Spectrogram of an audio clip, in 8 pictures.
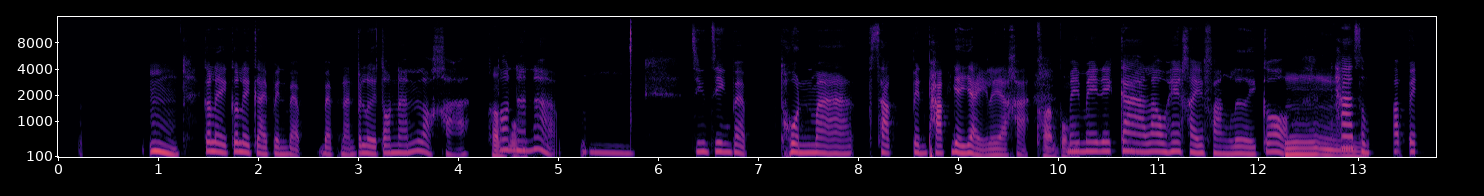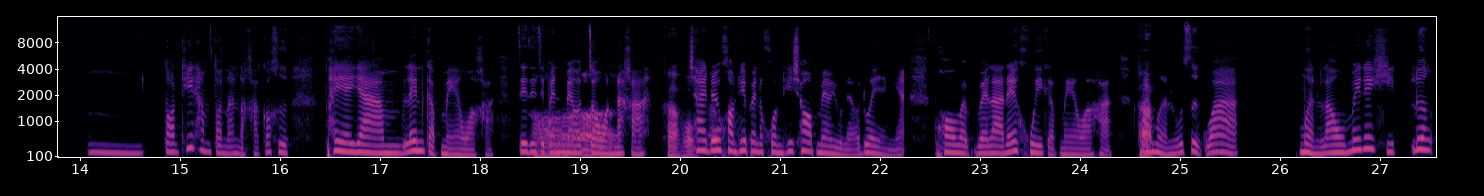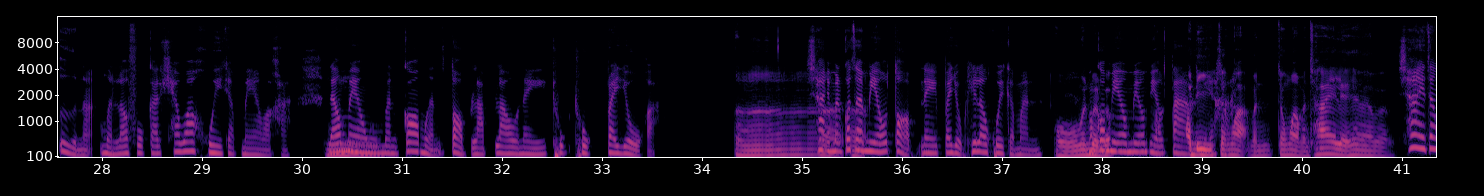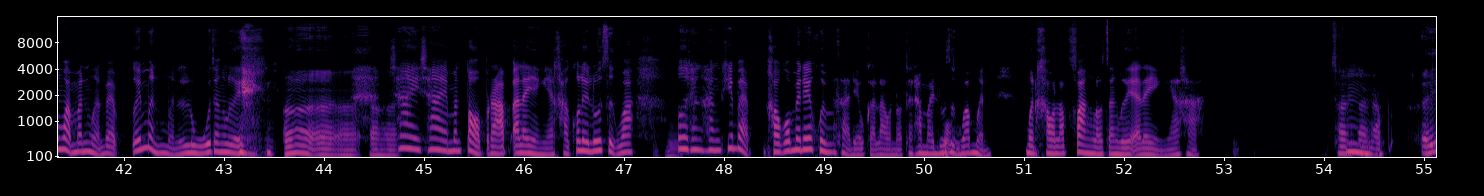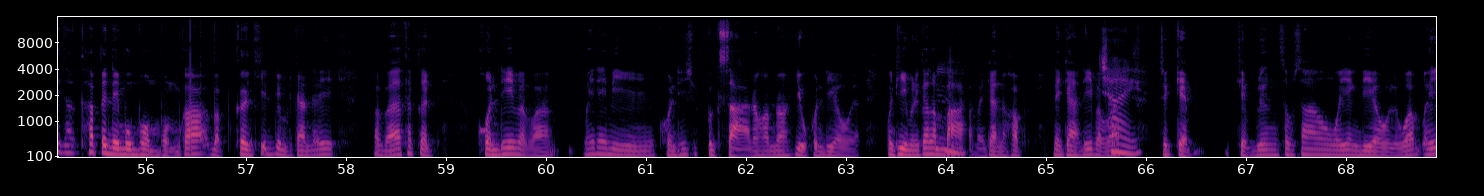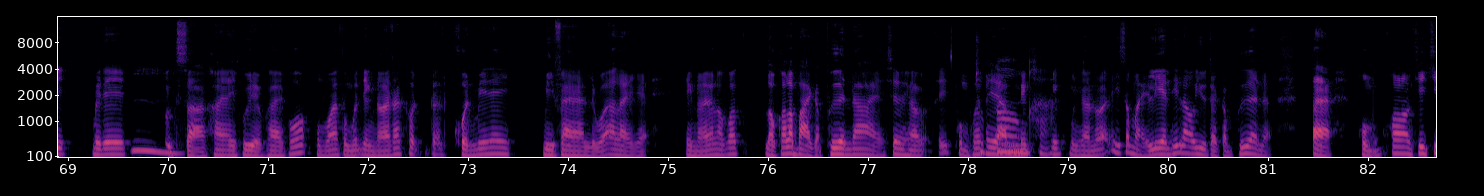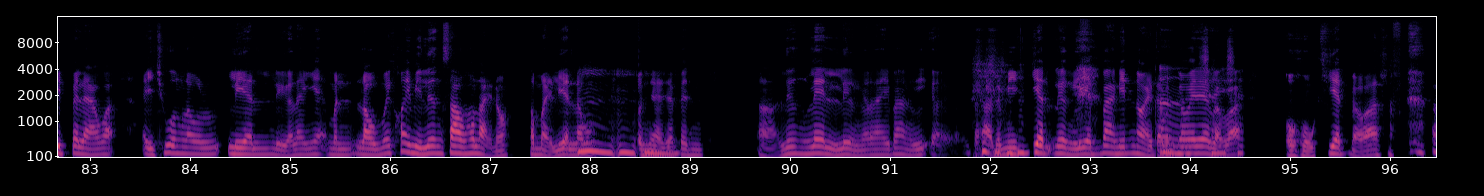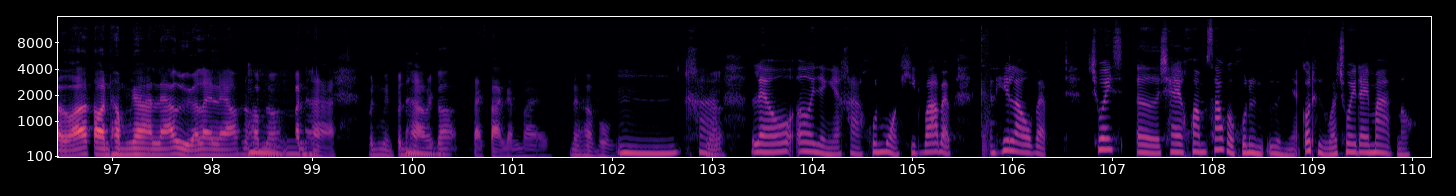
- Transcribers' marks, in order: other background noise; tsk; stressed: "เออ"; chuckle; chuckle; chuckle
- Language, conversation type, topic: Thai, unstructured, คุณรับมือกับความเศร้าอย่างไร?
